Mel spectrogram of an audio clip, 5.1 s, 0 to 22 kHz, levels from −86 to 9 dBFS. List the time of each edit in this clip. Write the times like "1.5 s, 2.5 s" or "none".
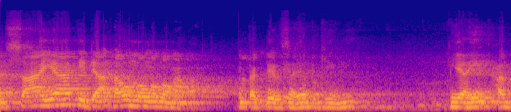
2.4 s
